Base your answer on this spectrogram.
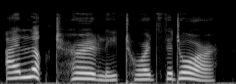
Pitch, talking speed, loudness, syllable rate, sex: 245 Hz, 155 wpm, -18 LUFS, 4.8 syllables/s, female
